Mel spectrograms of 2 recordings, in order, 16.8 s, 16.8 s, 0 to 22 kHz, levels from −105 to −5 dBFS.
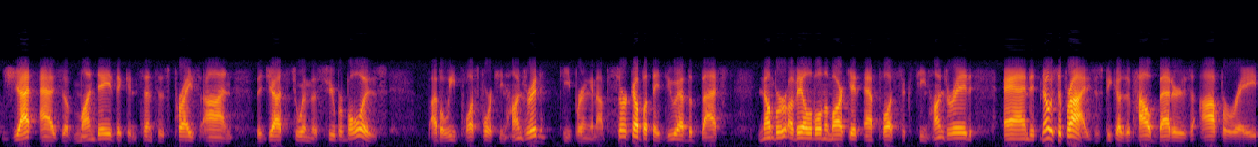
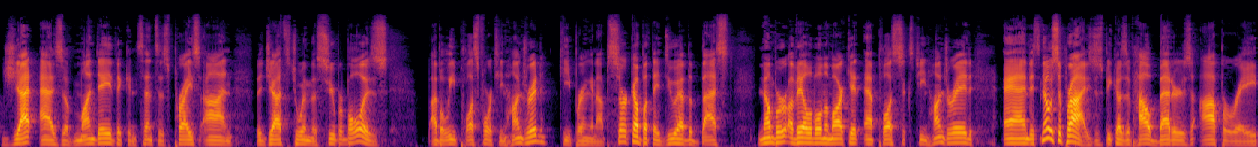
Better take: second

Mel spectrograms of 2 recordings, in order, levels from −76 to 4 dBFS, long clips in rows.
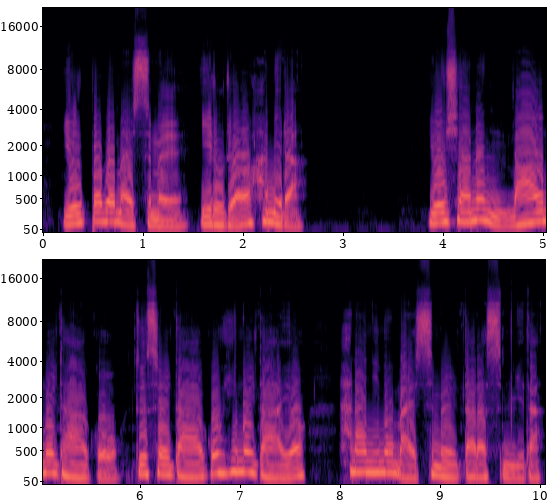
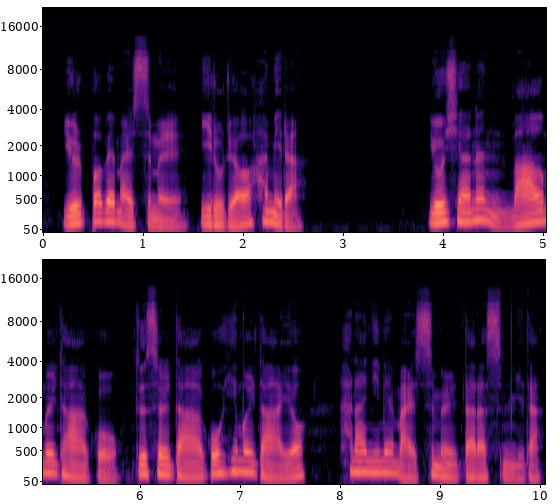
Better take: second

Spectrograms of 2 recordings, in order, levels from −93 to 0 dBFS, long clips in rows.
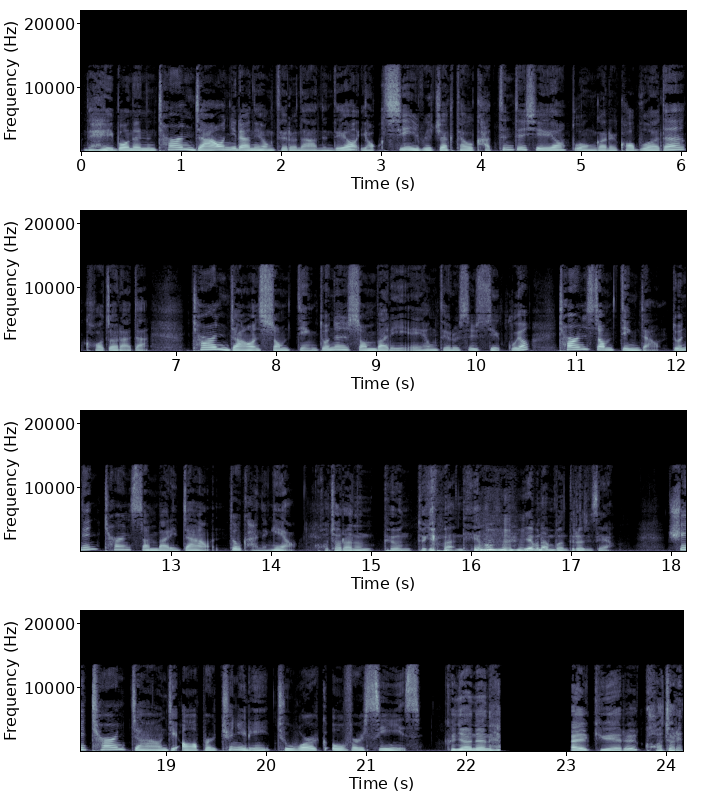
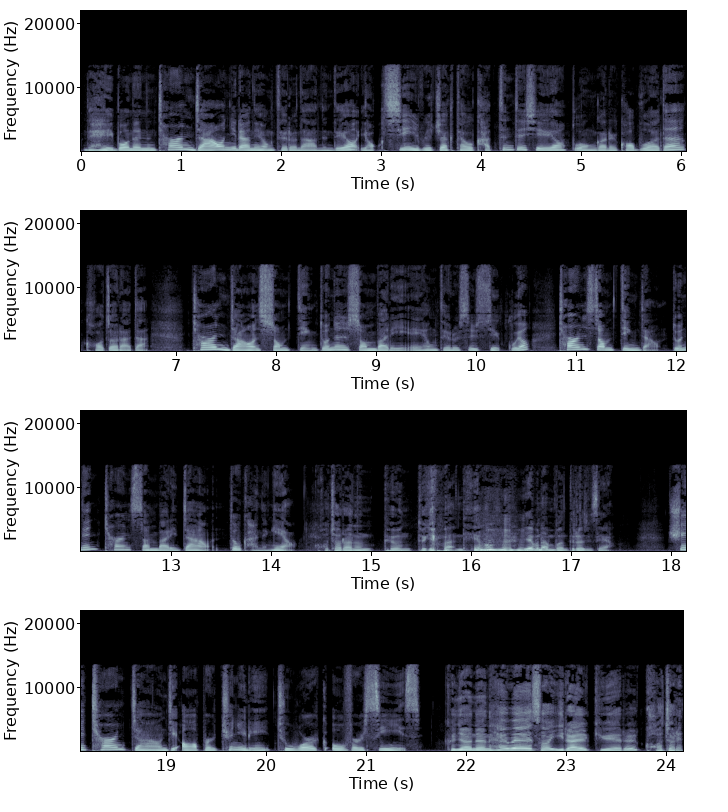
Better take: second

